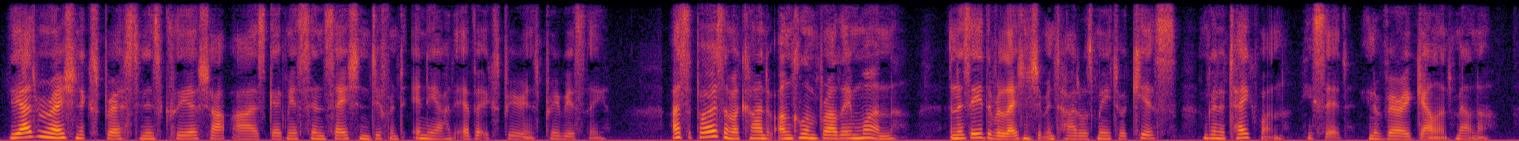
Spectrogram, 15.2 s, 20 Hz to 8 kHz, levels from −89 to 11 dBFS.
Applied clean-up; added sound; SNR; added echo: none; none; none; none.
